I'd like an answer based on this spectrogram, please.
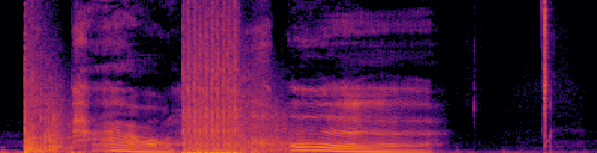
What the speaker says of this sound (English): Maybe even a gunshot, man, or two.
